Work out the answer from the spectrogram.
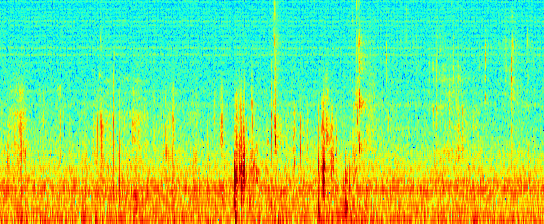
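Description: Close-miked chewing of food, with small wet mouth clicks and smacks, a few louder ones about halfway through, over a faint steady hum.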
